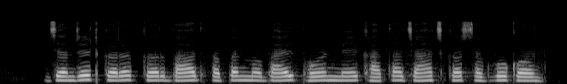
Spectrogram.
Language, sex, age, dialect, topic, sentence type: Chhattisgarhi, male, 18-24, Northern/Bhandar, banking, question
